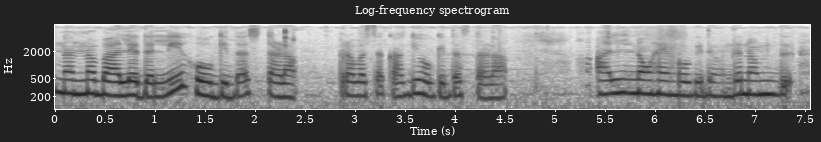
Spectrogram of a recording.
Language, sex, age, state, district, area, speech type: Kannada, female, 18-30, Karnataka, Bidar, urban, spontaneous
